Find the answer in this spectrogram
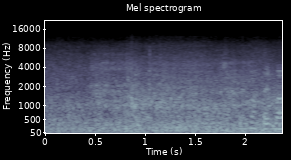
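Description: Wind buffeting the microphone over the steady rush of sea surf breaking against rocks.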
